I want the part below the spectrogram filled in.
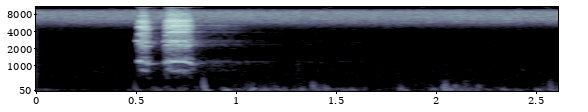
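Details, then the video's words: A pheasant on 21 July 2024 gives a loud, harsh two-note crow, two quick rasping bursts, over a steady high insect-like hiss and some low thumps. "pheasant call ,キジ ,꿩"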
